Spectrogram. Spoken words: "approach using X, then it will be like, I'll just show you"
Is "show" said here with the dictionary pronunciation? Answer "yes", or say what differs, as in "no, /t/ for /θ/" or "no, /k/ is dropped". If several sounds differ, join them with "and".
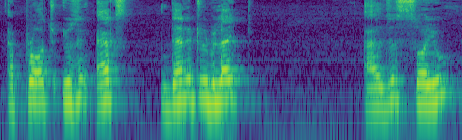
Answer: no, /s/ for /ʃ/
